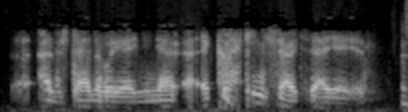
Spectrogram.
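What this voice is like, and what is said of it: Imitates another person's voice. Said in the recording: “fake Graham ... a good impression”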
